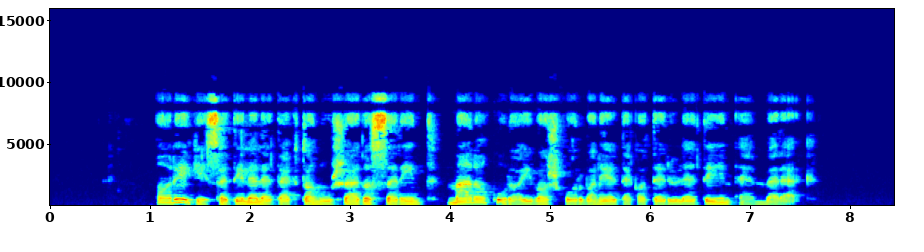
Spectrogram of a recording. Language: Hungarian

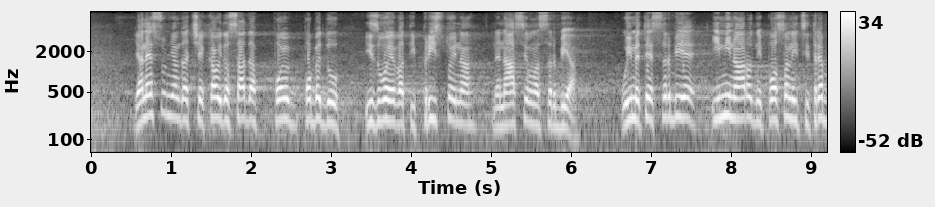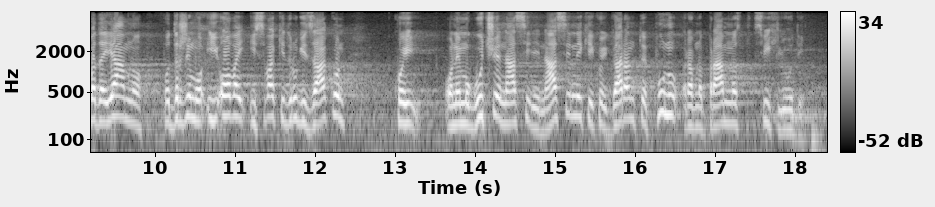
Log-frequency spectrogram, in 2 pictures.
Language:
Serbian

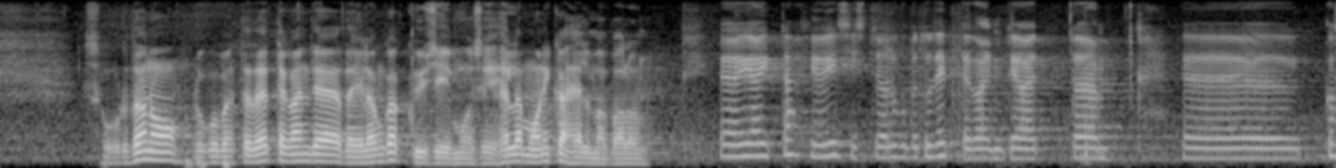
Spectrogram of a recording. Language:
Estonian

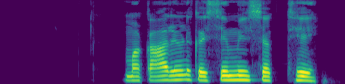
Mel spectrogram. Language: Chhattisgarhi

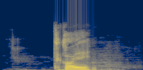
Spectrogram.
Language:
Kurdish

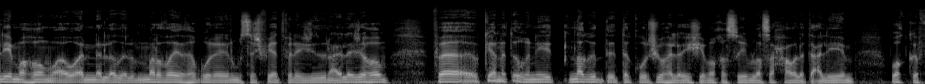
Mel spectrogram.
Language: Arabic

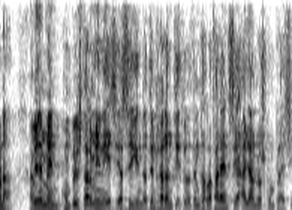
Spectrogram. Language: Catalan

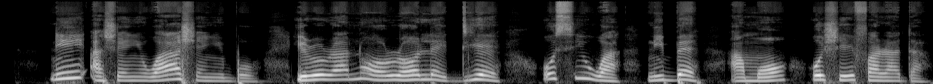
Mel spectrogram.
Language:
Yoruba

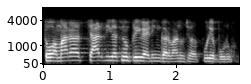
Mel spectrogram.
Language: Gujarati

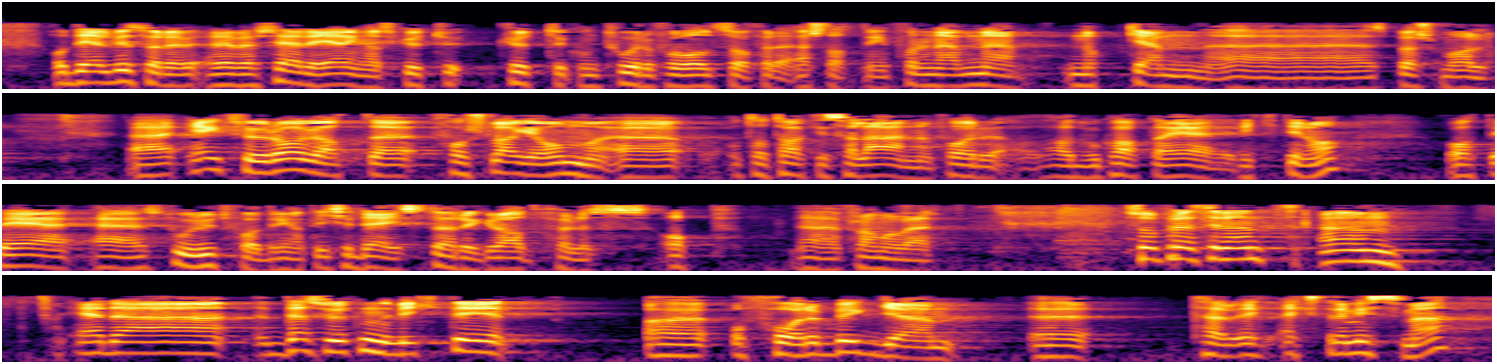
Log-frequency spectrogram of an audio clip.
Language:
Norwegian Nynorsk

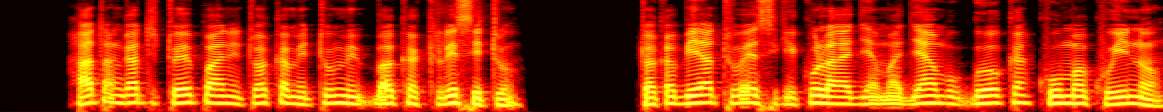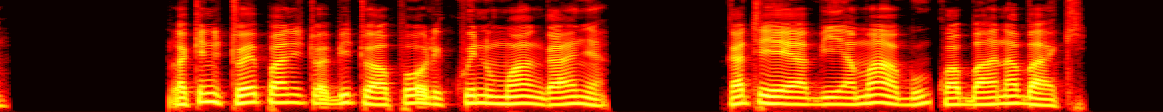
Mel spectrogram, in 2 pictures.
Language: Matengo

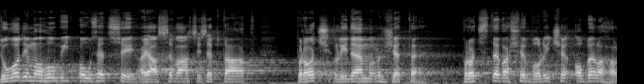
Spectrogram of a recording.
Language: Czech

